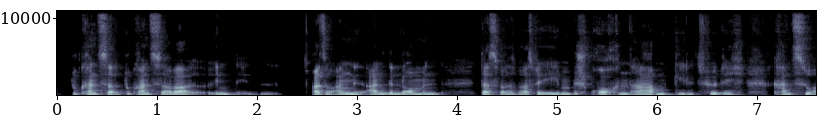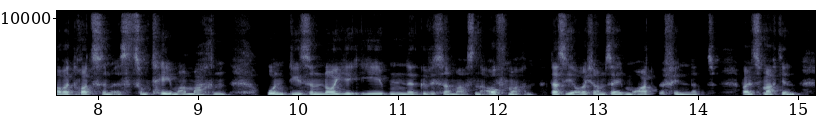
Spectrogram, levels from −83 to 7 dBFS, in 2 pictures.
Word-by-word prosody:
Du -, -, -5 dB
kannst 120 Hz, -1 st, +1 dB
a -, -, +7 dB
du 110 Hz, -, -9 dB
kannst 115 Hz, +1 st, 0 dB
aber 110 Hz, -2 st, +3 dB
in 110 Hz, -4 st, -2 dB
in -, -, -17 dB, 0.3 s
also, 115 Hz, -1 st, +3 dB
an 120 Hz, +1 st, +3 dB
angenommen, 120 Hz, 0 st, +2 dB, 0.3 s
das 110 Hz, 0 st, +2 dB
was 115 Hz, -1 st, -3 dB
was 115 Hz, 0 st, -3 dB
wir 115 Hz, -, +2 dB
eben 110 Hz, 0 st, +1 dB
besprochen 110 Hz, +1 st, 0 dB
haben, 110 Hz, -1 st, +1 dB
gilt 100 Hz, 0 st, -5 dB
für 120 Hz, -, 0 dB
dich, 160 Hz, +6 st, -6 dB, 0.2 s
kannst 115 Hz, -1 st, -4 dB
du 115 Hz, -2 st, +1 dB
aber 110 Hz, +1 st, +3 dB
trotzdem 110 Hz, -2 st, 0 dB
es 105 Hz, -, -8 dB
zum 105 Hz, -2 st, -3 dB
Thema 110 Hz, +1 st, +2 dB
machen 145 Hz, +5 st, -3 dB, 0.3 s
und 110 Hz, -1 st, +3 dB
diese 105 Hz, +1 st, +1 dB
neue 105 Hz, 0 st, +5 dB
Ebene 110 Hz, +1 st, +1 dB
gewissermaßen 100 Hz, -1 st, -4 dB
aufmachen, 105 Hz, -7 st, -2 dB
dass -, -, +4 dB
ihr 110 Hz, -1 st, +3 dB
euch 105 Hz, +1 st, -1 dB
am 105 Hz, -1 st, 0 dB
selben 105 Hz, -1 st, +1 dB
Ort 120 Hz, 0 st, -3 dB
befindet. 95 Hz, -2 st, -5 dB, 0.2 s
Weil -, -, +3 dB
es -, -, -11 dB
macht -, -, +1 dB
den 110 Hz, -1 st, -2 dB
110 Hz, 180 wpm, -24 LUFS, 105-115 Hz, 0.3 s, a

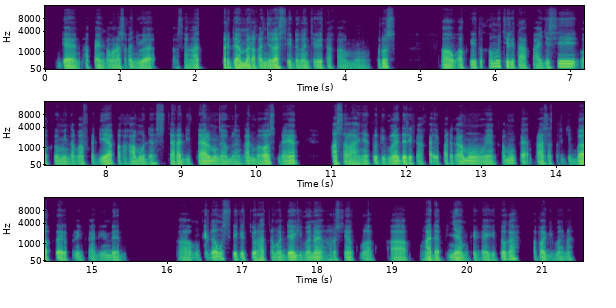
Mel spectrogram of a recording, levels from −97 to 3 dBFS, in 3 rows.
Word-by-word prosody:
Dan, 80 Hz, -2 st, +3 dB
apa 85 Hz, 0 st, -3 dB
yang 85 Hz, -, -1 dB
kamu 85 Hz, -, 0 dB
rasakan 105 Hz, +6 st, -3 dB
juga, 80 Hz, -3 st, +3 dB, 0.3 s
e -, -, -22 dB
sangat 90 Hz, 0 st, -3 dB, 0.3 s
tergambarkan 85 Hz, -3 st, +5 dB
jelas 90 Hz, 0 st, +5 dB
sih, 90 Hz, -, -1 dB
dengan 80 Hz, -1 st, -1 dB
cerita 85 Hz, -1 st, -2 dB
kamu. 85 Hz, +2 st, -10 dB
Terus, 120 Hz, -1 st, +1 dB, 0.6 s
eee, 95 Hz, -1 st, +5 dB
waktu 100 Hz, 0 st, -1 dB
itu -, -, -5 dB
kamu 125 Hz, +2 st, +1 dB
cerita 105 Hz, -6 st, +1 dB
apa 85 Hz, +1 st, -6 dB
aja 95 Hz, +2 st, -3 dB
sih, 125 Hz, +4 st, +5 dB
waktu 95 Hz, 0 st, -4 dB
minta 90 Hz, -1 st, -2 dB
maaf 85 Hz, -2 st, -3 dB
ke -, -, -5 dB
dia? 95 Hz, +1 st, +4 dB
Apakah 90 Hz, -1 st, -7 dB
kamu 90 Hz, 0 st, -1 dB
udah 85 Hz, -, -4 dB
secara 90 Hz, +2 st, 0 dB
detail 90 Hz, +3 st, +4 dB
menggamblangkan 90 Hz, 0 st, 0 dB
bahwa 95 Hz, +1 st, +4 dB
sebenarnya, 100 Hz, +2 st, +1 dB, 0.4 s
masalahnya 85 Hz, -1 st, +1 dB
itu 120 Hz, +5 st, 0 dB
dimulai 95 Hz, -1 st, +3 dB
dari 95 Hz, -1 st, +4 dB
kakak 85 Hz, -2 st, -5 dB
ipar 85 Hz, -1 st, -5 dB
kamu, 95 Hz, +1 st, +2 dB
yang -, -, -16 dB
kamu 110 Hz, +5 st, -2 dB
kayak -, -, -3 dB
merasa 90 Hz, +2 st, -1 dB
terjebak 90 Hz, +1 st, +2 dB
dari 85 Hz, 0 st, +4 dB
pernikahan 85 Hz, -1 st, -9 dB
ini. 90 Hz, +2 st, -6 dB
Dan, 85 Hz, -2 st, -1 dB, 0.8 s
eee, 85 Hz, 0 st, -2 dB
mungkin 85 Hz, +1 st, -9 dB
kamu -, -, +3 dB
sedikit -, -, -1 dB
curhat 95 Hz, +1 st, +1 dB
sama 90 Hz, -1 st, -2 dB
dia, 95 Hz, +3 st, +5 dB
gimana 90 Hz, +1 st, +1 dB
harusnya 90 Hz, -1 st, -3 dB
aku -, -, -48 dB
mela 85 Hz, -2 st, -5 dB, 0.2 s
eee, 85 Hz, -1 st, 0 dB, 0.2 s
menghadapinya. 85 Hz, +1 st, +2 dB
Mungkin 85 Hz, +1 st, -8 dB
kayak 85 Hz, -1 st, -2 dB
gitukah, 115 Hz, +4 st, +1 dB, 0.2 s
apa 95 Hz, -, -3 dB
gimana? 90 Hz, +3 st, -8 dB
90 Hz, 195 wpm, -24 LUFS, 85-95 Hz, 0.8 s, tergambarkan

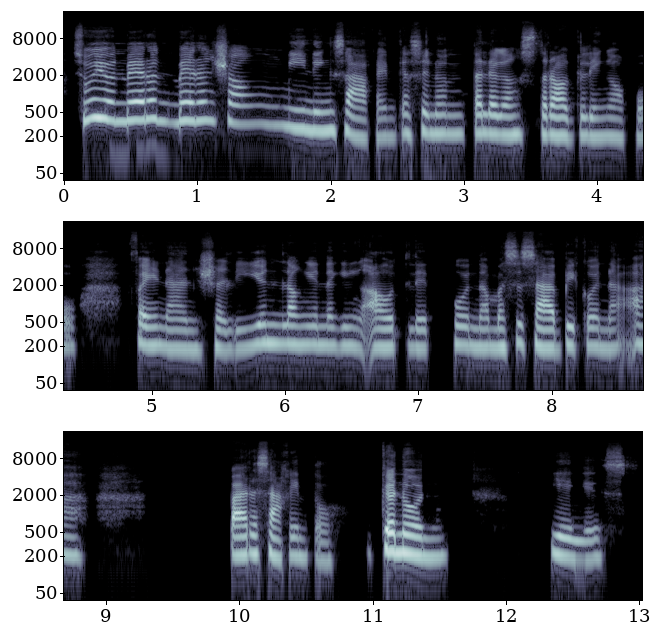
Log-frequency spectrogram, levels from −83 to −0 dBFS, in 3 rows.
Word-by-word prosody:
So, 380 Hz, 0 st, +1 dB
'yon, 370 Hz, -3 st, +5 dB
meron 370 Hz, -1 st, +5 dB
meron 365 Hz, 0 st, +3 dB
siyang 320 Hz, -4 st, -2 dB
meaning 250 Hz, -3 st, 0 dB
sa'kin, 195 Hz, -5 st, -2 dB
kasi 230 Hz, +1 st, -3 dB
no'ng 220 Hz, 0 st, -5 dB
talagang, 220 Hz, -1 st, +1 dB
struggling 205 Hz, -1 st, -1 dB
ako, 190 Hz, -, -10 dB, 0.3 s
financially, 190 Hz, -2 st, -3 dB
'yon 225 Hz, -1 st, -1 dB
lang 220 Hz, -1 st, +1 dB
yung 215 Hz, 0 st, -4 dB
naging 205 Hz, -1 st, -5 dB
outlet 195 Hz, -1 st, -3 dB, 0.2 s
ko, 215 Hz, -, -1 dB
na 200 Hz, -2 st, -4 dB
masasabi 195 Hz, 0 st, 0 dB
ko 200 Hz, -, -5 dB
na, 190 Hz, 0 st, -8 dB
ah 210 Hz, -3 st, -5 dB, 1.1 s
"Para 210 Hz, +1 st, +6 dB
sa'kin 205 Hz, 0 st, 0 dB
'to". 170 Hz, -4 st, -10 dB, 0.3 s
gano'n 215 Hz, -6 st, +6 dB, 0.8 s
yes. 190 Hz, -3 st, -2 dB
210 Hz, 135 wpm, -23 LUFS, 195-240 Hz, 1.1 s, Para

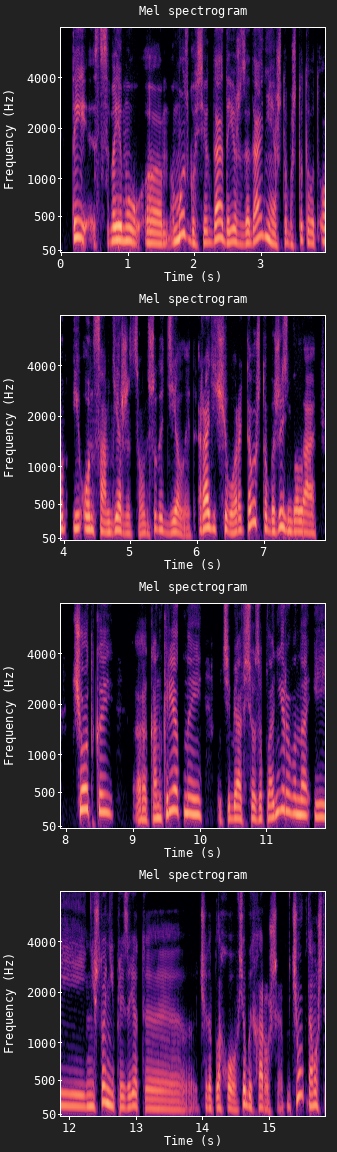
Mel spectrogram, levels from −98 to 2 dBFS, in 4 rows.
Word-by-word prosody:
ты 220 Hz, -, +4 dB, 0.2 s
своему, 175 Hz, 0 st, +5 dB
а, 145 Hz, -2 st, +2 dB
мозгу 175 Hz, -, +1 dB
всегда 155 Hz, -, +1 dB
даешь 160 Hz, -3 st, -1 dB
задание, 170 Hz, -, +1 dB
чтобы 130 Hz, +4 st, -8 dB
что-то 175 Hz, +4 st, -5 dB
вот 140 Hz, -, -4 dB
он 170 Hz, -1 st, -1 dB
и 180 Hz, 0 st, +1 dB
он 170 Hz, -2 st, +3 dB
сам 130 Hz, -2 st, -2 dB
держится, 115 Hz, -8 st, -1 dB
он 120 Hz, 0 st, -6 dB
что-то 165 Hz, +7 st, -4 dB
делает. 120 Hz, -8 st, -3 dB
Ради 180 Hz, +2 st, +5 dB
чего? 155 Hz, -6 st, -1 dB
Ради 155 Hz, +1 st, -4 dB
того, 225 Hz, -, +2 dB
чтобы 165 Hz, -, -2 dB
жизнь 180 Hz, -5 st, +1 dB
была 135 Hz, -4 st, +1 dB, 0.3 s
четкой, 245 Hz, -5 st, +2 dB, 0.3 s
э, 135 Hz, 0 st, -1 dB
конкретной, 210 Hz, -, +2 dB, 0.2 s
у 120 Hz, -, -13 dB
тебя 150 Hz, +6 st, 0 dB
всё 155 Hz, +2 st, -3 dB
запланировано, 205 Hz, -, +1 dB, 0.2 s
и 160 Hz, -3 st, -1 dB
ничто 155 Hz, +7 st, 0 dB
не 185 Hz, -6 st, +4 dB
произойдет, 145 Hz, +1 st, -3 dB
э, 120 Hz, -3 st, -5 dB, 0.2 s
чё-то 135 Hz, 0 st, -6 dB
плохого, 135 Hz, -4 st, -3 dB
всё 150 Hz, -, +1 dB
будет 145 Hz, -, -3 dB
хорошее. 140 Hz, -1 st, -6 dB
Почему? 245 Hz, -, -2 dB
Потому 165 Hz, +1 st, -1 dB
что -, -, -13 dB
155 Hz, 170 wpm, -23 LUFS, 140-185 Hz, 0.3 s, своему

